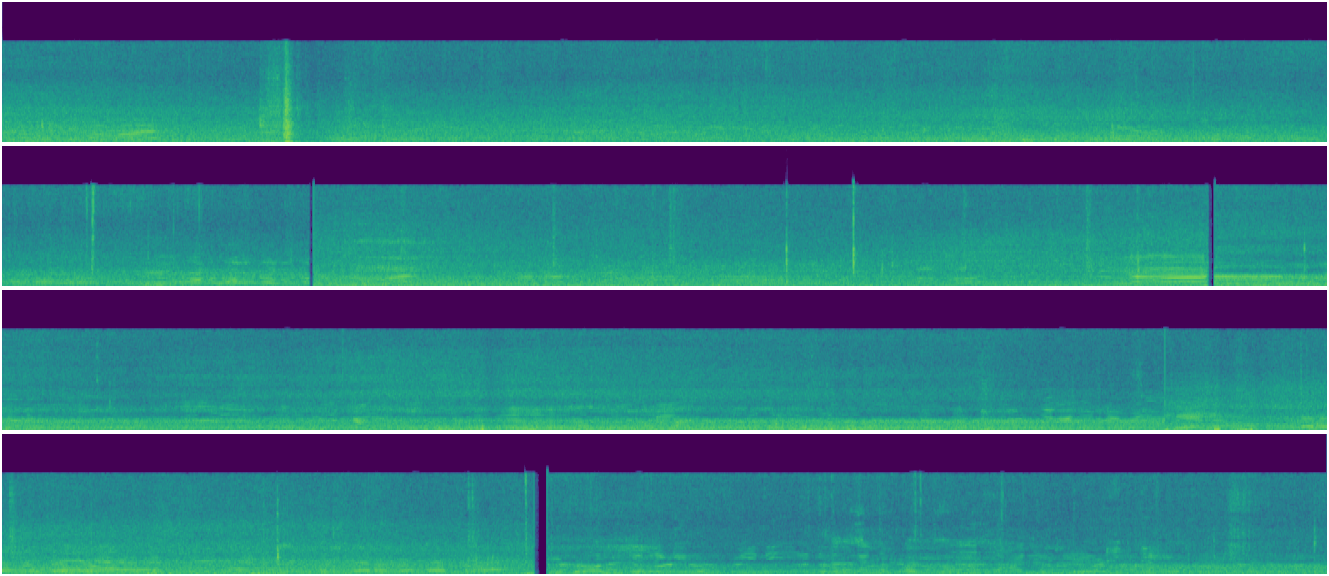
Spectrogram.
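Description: A crowd of men and women chatter nearby, outdoors.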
